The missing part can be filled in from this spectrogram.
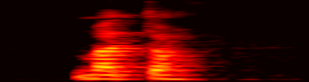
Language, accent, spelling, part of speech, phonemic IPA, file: French, Canada, motton, noun, /mɔ.tɔ̃/, LL-Q150 (fra)-motton.wav
- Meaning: 1. lump, clump, chunk 2. money, cash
